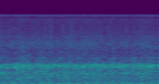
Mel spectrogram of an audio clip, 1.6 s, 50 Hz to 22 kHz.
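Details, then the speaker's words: 1965 Ford Mustang GT, 289 V8, 4-barrel carburetor, 4-speed: timing advanced from 6 to about 12 degrees BTDC, RPMs rise; steady even smooth idle, no knocks or stumbles, owner feels it runs a little better. "You can hear the RPMs coming up. Seems to run a little better there for me."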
